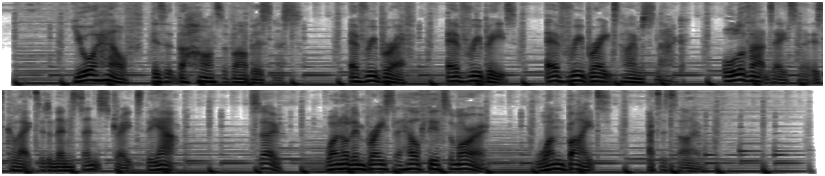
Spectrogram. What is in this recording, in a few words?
Corporate Health Online Video, voice-over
